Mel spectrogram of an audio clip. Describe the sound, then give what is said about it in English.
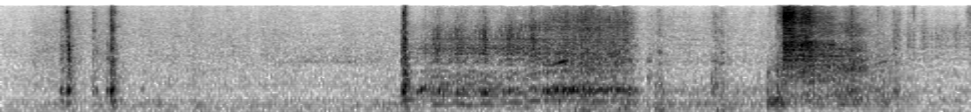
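A battered old banger's engine cranks and revs: two short sharp bursts, then a rough sputtering roar lasting about a second, and another loud burst near the end. “And again, I'll rev it.”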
